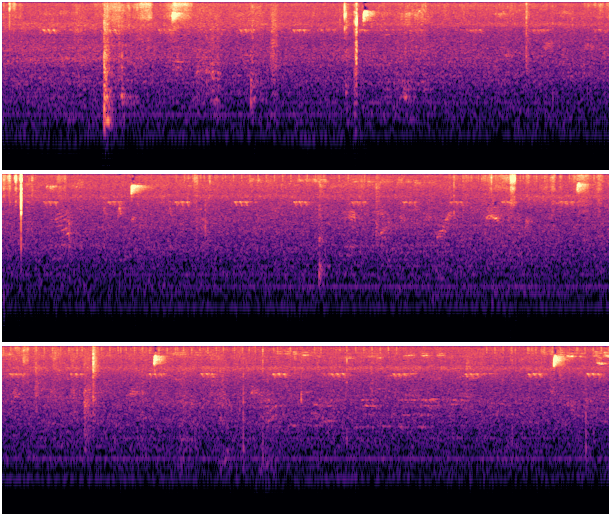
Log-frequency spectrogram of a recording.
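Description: Near silence: faint background ambience with a low steady hum, scattered soft clicks and a few brief high chirps.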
